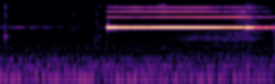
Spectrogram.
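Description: A Platinum interval timer starting up gives one steady, piercing electronic beep that sounds close and loud and holds for nearly a second. A faint low background hum sits underneath it.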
